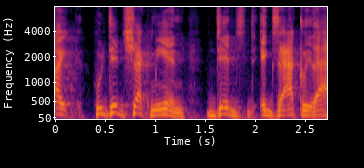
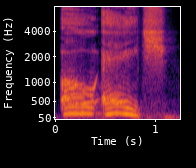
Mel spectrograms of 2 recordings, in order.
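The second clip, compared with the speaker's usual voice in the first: retold yell; 4 semitones higher than usual. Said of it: "somebody in the back end of the auditorium screams".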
